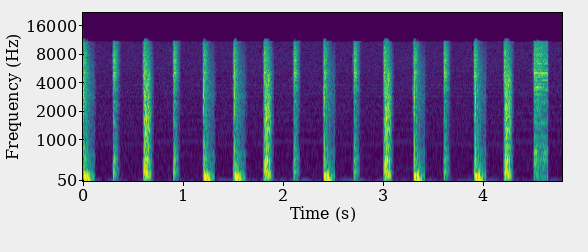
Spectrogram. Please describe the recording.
8 beat drum-loop sampled from casio magical light synthesizer
dance, drum-loop, rhythm, beat, casio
